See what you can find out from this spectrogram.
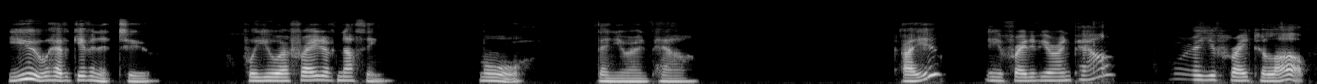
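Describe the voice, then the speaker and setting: A woman's voice: on the low side, dry recording. A woman giving a spiritual talk as a teacher, reading and reflecting with rhetorical questions.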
